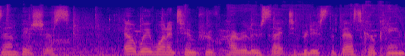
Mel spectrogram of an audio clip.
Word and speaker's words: pyrolusite: You know what pyrolusite is, right? Yeah. No. Neither did I. Pyrolusite, key syllable pyro, by the way, is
